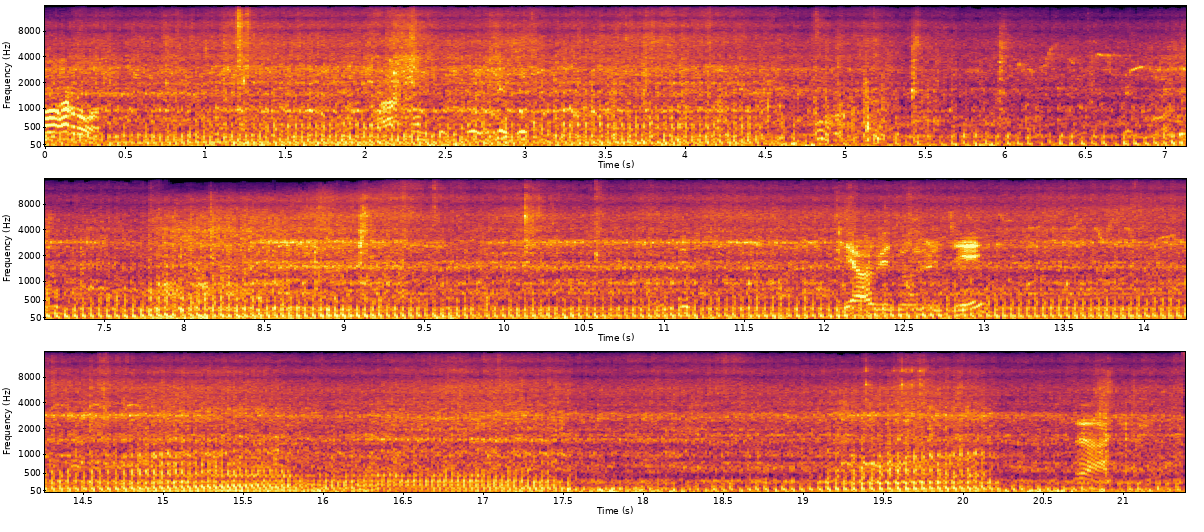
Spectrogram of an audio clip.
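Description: Tall grass and branches brush and swish against a moving bike.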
